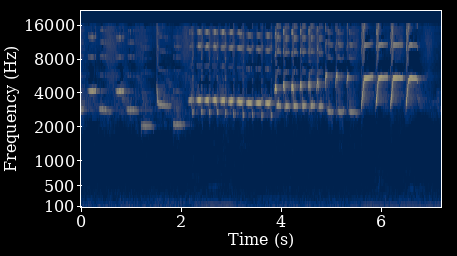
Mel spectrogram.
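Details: Canary in a cage, training song: varied whistled phrases shifting pitch, then a fast even run of sharp repeated notes and closing rolls of upswept chirps.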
